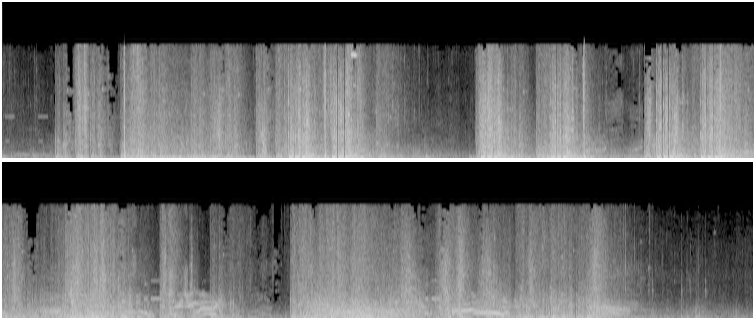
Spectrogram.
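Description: Rifle shots crack out in quick bursts.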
